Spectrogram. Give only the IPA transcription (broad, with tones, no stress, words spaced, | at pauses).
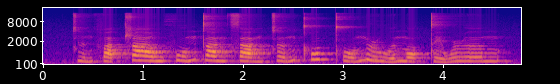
cɨ˨˩˨nfa˨˩t̚ ʂaː˨˩wfo˨˩˦nt̪a˨˩ŋ sa˨˩ŋcə˨˩˦ŋ t̪ʰo˦˥t̚t̪ʰo˨˩˦n ɹu˨˩˨ə̯nɔ˨˩t̚t̪e˨˩˨w ɹə˧m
